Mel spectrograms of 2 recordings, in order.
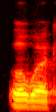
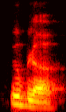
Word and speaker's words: Hublot: Ur work is silent H. Hublot, excuse me.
